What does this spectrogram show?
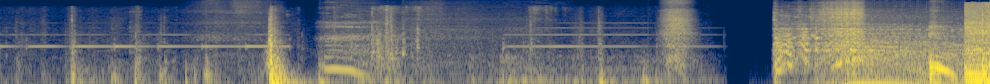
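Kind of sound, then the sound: vehicle, car engine starting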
